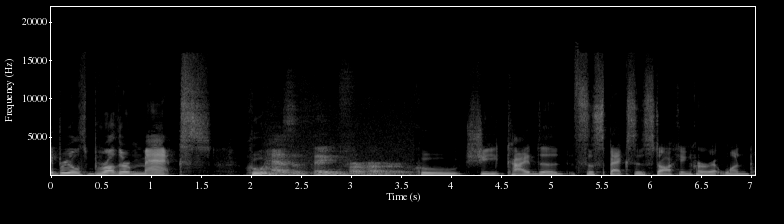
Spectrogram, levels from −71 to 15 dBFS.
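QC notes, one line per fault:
2.10–3.63 s, switch to a distant microphone: the speech suddenly turns roomy and thin, about 5 dB quieter, with room noise rising to roughly 25 dB below the speech. It snaps back before "who she kind of". The close microphone's signal likely dropped out, leaving a farther one.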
